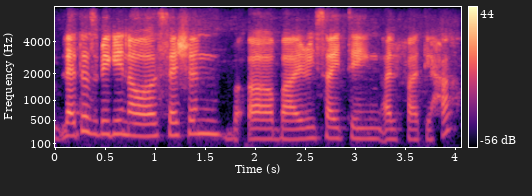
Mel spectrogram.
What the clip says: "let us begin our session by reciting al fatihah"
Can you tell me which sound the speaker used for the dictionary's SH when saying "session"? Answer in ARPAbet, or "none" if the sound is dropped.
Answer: SH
